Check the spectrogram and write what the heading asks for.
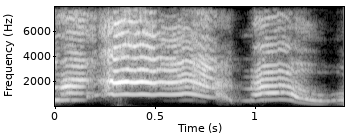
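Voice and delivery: very high shouted ah; comic shriek. Retold or imitated. Joseph shrieking as he flees the wife. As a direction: yelp and bolt.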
